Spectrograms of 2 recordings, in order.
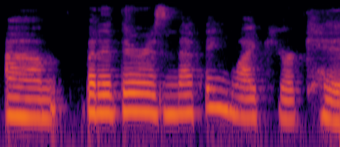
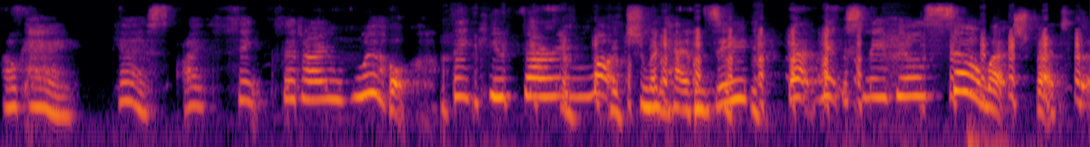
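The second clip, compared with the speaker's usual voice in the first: hammed-up British accent, high and loud; 11 semitones higher, 5 dB louder than usual. Teacher obliging her pupil's request, playful British accent. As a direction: play up a prim British reply, breaking into laughter. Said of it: "speak with your British accent".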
